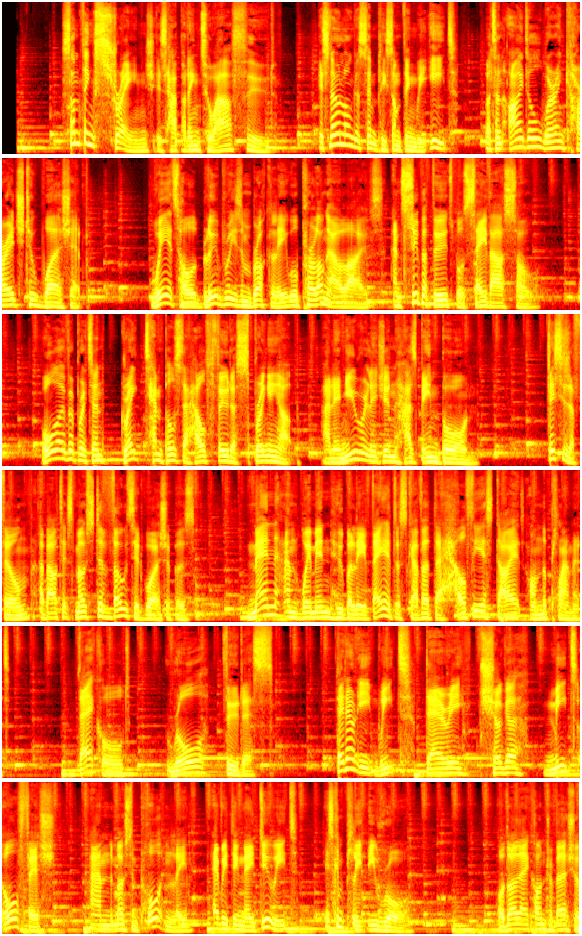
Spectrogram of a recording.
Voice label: documentary; RAW FOODISTS NARRATIVE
